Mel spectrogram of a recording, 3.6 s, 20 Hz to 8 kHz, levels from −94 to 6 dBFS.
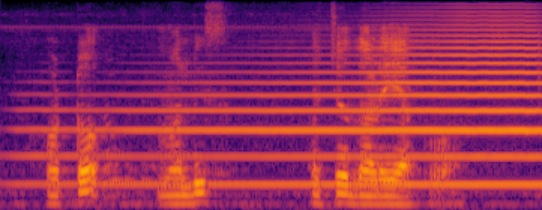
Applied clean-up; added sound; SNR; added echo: none; Trumpet; -2 dB; reverberation time 0.4 s.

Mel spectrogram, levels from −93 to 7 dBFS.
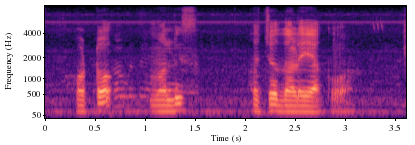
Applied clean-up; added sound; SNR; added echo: none; none; none; none.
